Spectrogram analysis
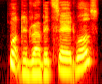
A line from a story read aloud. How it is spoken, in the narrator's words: asked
